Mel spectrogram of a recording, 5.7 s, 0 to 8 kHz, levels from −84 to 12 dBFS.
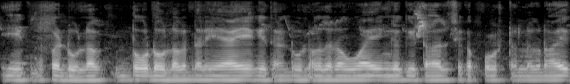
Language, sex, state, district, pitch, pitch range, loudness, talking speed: Hindi, male, Uttar Pradesh, Shamli, 100 Hz, 100-105 Hz, -17 LUFS, 230 wpm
